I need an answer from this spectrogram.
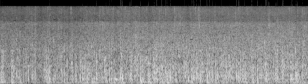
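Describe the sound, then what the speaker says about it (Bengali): Heavy rain pours down on a Bangladeshi village in the rainy season. The loud, dense, unbroken hiss and patter of the downpour fills the whole clip with no voices. "বৃষ্টি খুব জোরে নামলো এখন"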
